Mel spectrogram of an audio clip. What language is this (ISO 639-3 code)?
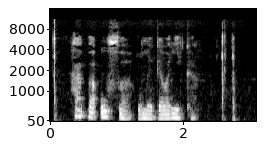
swa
